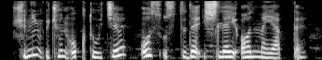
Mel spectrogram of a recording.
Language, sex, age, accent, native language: Uzbek, female, 18-24, Namangan, Uzbek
